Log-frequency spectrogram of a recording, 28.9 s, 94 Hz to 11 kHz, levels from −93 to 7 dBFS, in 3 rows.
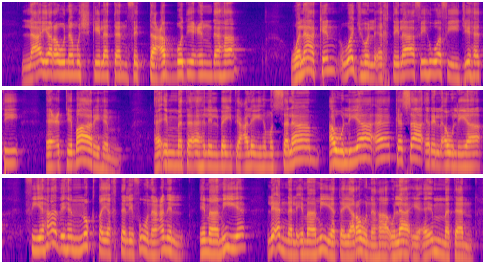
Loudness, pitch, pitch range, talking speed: -18 LUFS, 175 Hz, 155-190 Hz, 65 wpm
